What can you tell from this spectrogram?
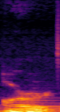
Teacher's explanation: The English R is really kind of in the back of your throat, like R. While in Japanese, it's kind of a mix of a rolling R in for example, Dutch, like R, and a L.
